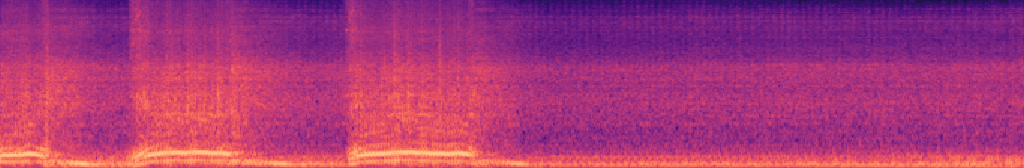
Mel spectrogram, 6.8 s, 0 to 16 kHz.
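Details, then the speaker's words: 1982 Honda CB750 four-cylinder, 750cc, redline 9,500 rpm. Sharp blips sound mean at idle, then flatten and fall on their face near four thousand rpm, dropping back to a lumpy idle. Not fixed; owner suspects timing or an exhaust restriction. "i really like the sound of this bike it sounds mean idling and then up to like four grand and then it just falls on its face"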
